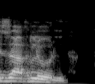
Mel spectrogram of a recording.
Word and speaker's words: Zarhloul: Mehdi Zarhloul, did I say that correctly? I know I abused your last name. – It's say, okay, David. Mehdi Zarhloul. – Yeah, Zarhloul. Okay, I knew I'd badger it.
